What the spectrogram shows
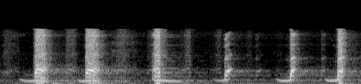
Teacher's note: له نبره قويه، النبره القويه اللي انت سمعتها دي تهيأ لك انها همزه، لكن هي مش همزه · Term: القلقله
